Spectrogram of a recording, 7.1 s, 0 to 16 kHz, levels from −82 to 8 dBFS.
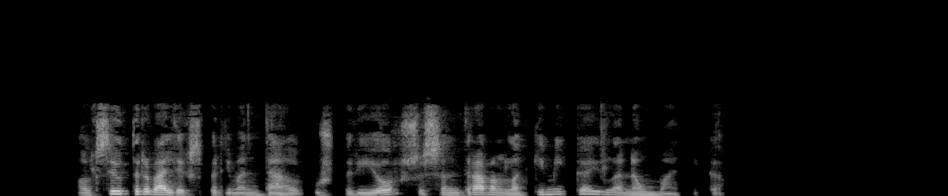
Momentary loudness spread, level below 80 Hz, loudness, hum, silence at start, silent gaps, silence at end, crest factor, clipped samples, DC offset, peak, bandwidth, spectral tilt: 16 LU; -66 dBFS; -24 LUFS; none; 0.6 s; 2.29-2.35 s, 2.51-2.58 s, 5.13-5.20 s; 1.7 s; 22 dB; under 0.1%; under 0.1%; -4 dBFS; 8 kHz; -4.5 dB/octave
